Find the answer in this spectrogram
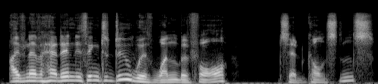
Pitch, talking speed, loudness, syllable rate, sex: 140 Hz, 175 wpm, -17 LUFS, 6.5 syllables/s, male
